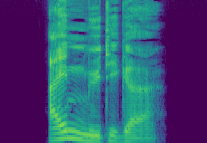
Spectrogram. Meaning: 1. comparative degree of einmütig 2. inflection of einmütig: strong/mixed nominative masculine singular 3. inflection of einmütig: strong genitive/dative feminine singular
- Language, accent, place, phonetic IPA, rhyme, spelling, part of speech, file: German, Germany, Berlin, [ˈaɪ̯nˌmyːtɪɡɐ], -aɪ̯nmyːtɪɡɐ, einmütiger, adjective, De-einmütiger.ogg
